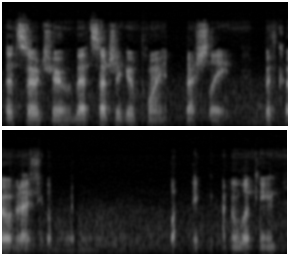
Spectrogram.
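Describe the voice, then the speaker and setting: A woman's voice: deep voice, pushed and bright, slight background noise, poor audio. A woman in her twenties from Central Maryland, hosting a casual live video interview and chatting encouragingly with her guest. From Central Maryland, USA. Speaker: host.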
